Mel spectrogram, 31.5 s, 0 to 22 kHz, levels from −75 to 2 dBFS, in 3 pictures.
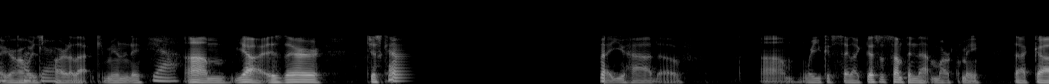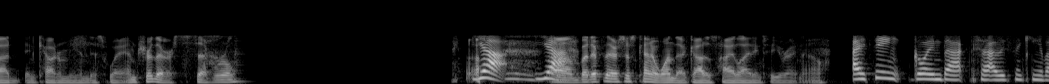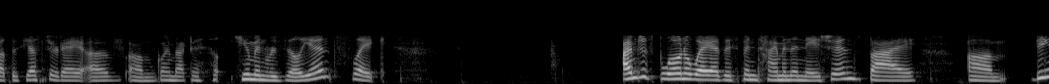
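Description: A speech recording carried over a G.711 mu-law call path, with nothing above 4 kHz, that has two long network dropouts. From 3.96 to 6.07 s and again from 12.86 to 15.09 s, the last sound is stretched into a fading buzz or hiss, then gives way to roughly 1.8 and 2.0 s of silence. When the speech returns, about 1.6 s of it is simply gone. The likely cause is packets that stopped arriving and were never recovered. A brief glitch would leave a short gap and keep the following speech in place, whereas here the concealment fades out and then the audio skips ahead. The next stretches are jitter buffer speed-ups: 7.67 to 11.03 s at 112 %, removing around 0.4 s; 15.29 to 17.54 s at 107 %; 17.98 to 18.39 s at 135 %; and 18.80 to 21.99 s at 107 %. The receiver trims small pitch-period slices to work off a backlog of buffered audio, so the talking sounds hurried. Because the pitch stays the same, this is distinct from a sample-rate mismatch, which would raise the voice as well. 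Finally, at 30.45 s a block of digital silence lasting 5.33 ms, which fits a 256-sample buffer going unfilled, produces a tick or dip. The sound switches off and on instantly with no fade, unlike loss concealment.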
